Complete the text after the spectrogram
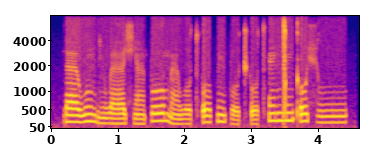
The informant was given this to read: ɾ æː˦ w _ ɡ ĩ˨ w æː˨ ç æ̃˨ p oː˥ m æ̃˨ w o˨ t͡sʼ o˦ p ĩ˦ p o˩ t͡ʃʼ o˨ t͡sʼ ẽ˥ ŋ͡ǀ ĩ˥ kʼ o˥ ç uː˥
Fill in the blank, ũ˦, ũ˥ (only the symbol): ũ˦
